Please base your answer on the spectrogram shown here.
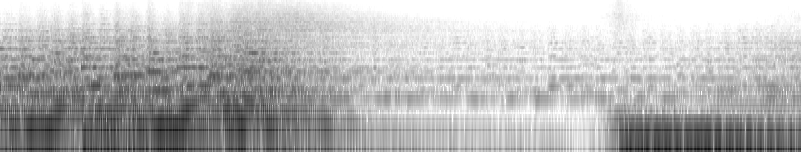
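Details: Only music is heard: a loud, rhythmic theme with a deep bass beat that fades, then swells back after a short rising sweep.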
